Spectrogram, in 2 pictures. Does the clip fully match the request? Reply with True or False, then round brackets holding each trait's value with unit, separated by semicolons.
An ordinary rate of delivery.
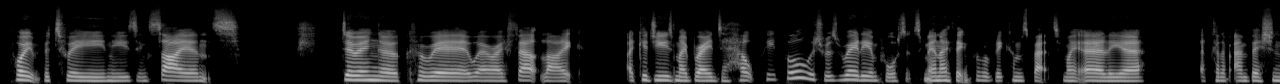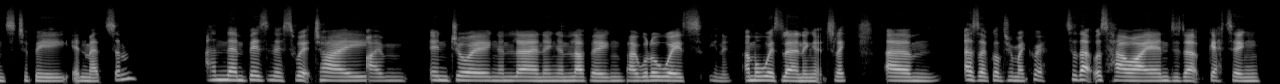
True (180 wpm)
